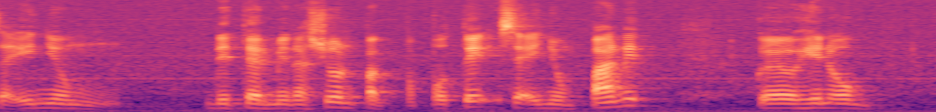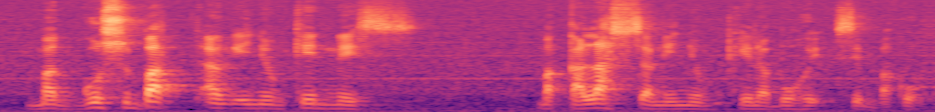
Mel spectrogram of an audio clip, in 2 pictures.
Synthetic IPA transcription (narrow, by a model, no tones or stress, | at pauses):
saʔɪɲjʊŋ | d̪ɪt̪ɛɾmɪnasjonpaɡ̚papʊt̪ɪʔsaiɲjʊŋpanɪt̪̚ | keoɦinoɡ̚ | maɡ̚ːʊsbat̪̚aŋiɲjʊŋkɪnːɪs | makalasaŋʔɪɲjʊŋkɪnabuɦɪʔsɪmbako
